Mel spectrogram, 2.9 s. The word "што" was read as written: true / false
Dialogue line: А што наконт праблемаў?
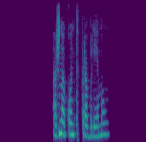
false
